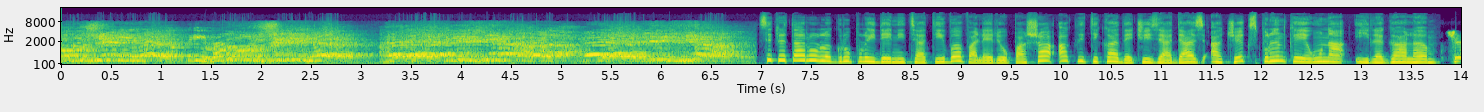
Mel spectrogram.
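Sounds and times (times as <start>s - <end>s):
large crowd shouting and chanting: 0.0s - 7.0s
speech: 7.0s - 13.9s.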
